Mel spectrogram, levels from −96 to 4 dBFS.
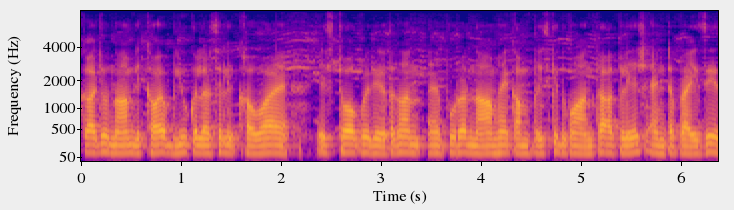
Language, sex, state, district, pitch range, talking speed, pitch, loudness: Hindi, male, Bihar, West Champaran, 110-115 Hz, 225 wpm, 110 Hz, -18 LUFS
